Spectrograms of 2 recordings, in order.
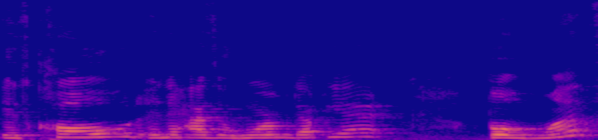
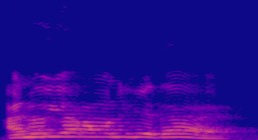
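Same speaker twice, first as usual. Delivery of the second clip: normal talking voice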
